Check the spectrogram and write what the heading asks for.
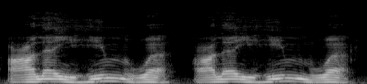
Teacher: Mim hərfinin məxrəci bildiyimiz kimi dodaqlarımız yumuşaq bir formada bağlanır. Amma dodaqlarımız açılan zaman artıq vav hərfi ilə açılsın.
